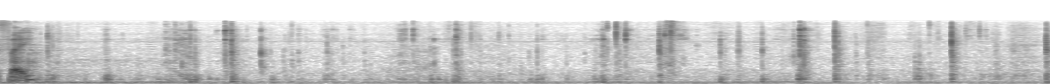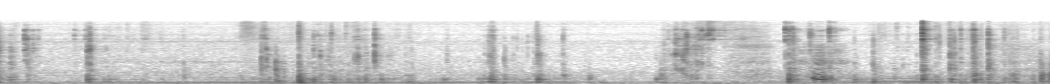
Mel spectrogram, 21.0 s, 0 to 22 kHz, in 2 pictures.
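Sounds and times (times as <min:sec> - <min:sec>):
clicks and taps of handling wood and wire: 0:00.4 - 0:12.5, 0:13.1 - 0:16.5, 0:18.4 - 0:21.0.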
